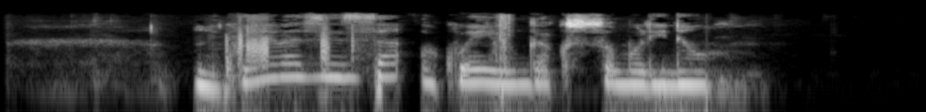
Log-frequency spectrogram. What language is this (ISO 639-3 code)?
lug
